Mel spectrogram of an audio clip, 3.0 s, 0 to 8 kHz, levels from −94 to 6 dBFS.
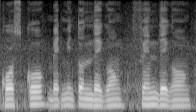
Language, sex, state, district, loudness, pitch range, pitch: Chakma, male, Tripura, Unakoti, -16 LUFS, 115-130 Hz, 120 Hz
